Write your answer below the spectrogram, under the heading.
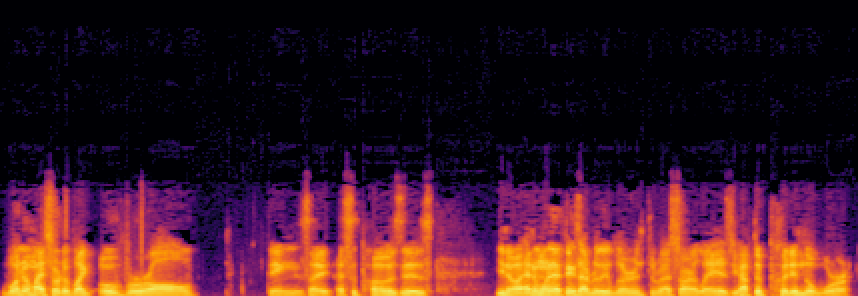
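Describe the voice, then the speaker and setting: A man's voice: medium pitch, moderate pace. A man in his thirties from Los Angeles, whose first language is Spanish, answers interview questions in a reflective way with many fillers. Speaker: guest speaker, lawyer. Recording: dull lo-fi audio.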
